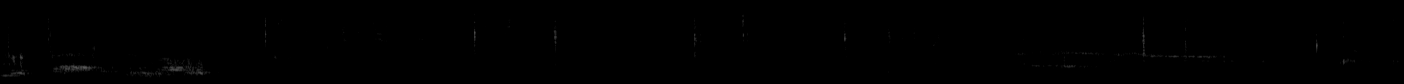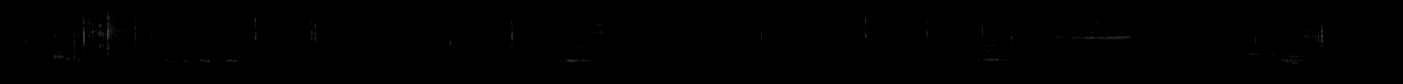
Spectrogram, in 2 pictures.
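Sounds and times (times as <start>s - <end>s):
chewing and crunching food: 0.0s - 28.0s
lettuce leaves rustling and tearing: 14.6s - 15.8s.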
